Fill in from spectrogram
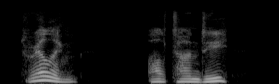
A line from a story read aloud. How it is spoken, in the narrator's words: I whispered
